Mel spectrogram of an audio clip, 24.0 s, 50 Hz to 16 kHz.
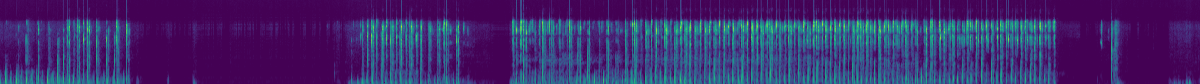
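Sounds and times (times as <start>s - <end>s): rapid even clicking: 0.0s - 2.6s, 7.0s - 9.4s, 10.2s - 21.2s.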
